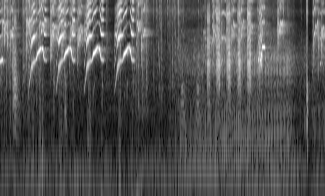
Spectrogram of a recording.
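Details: Loud, continuous Javan myna song used to provoke other mynas: four strong rising slurred whistles with harsh edges, followed by quieter scratchy, chattering notes and a sharp click.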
